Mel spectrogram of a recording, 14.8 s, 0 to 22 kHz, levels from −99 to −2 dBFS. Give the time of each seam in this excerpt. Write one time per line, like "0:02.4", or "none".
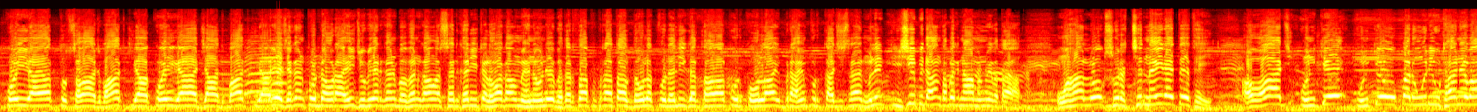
0:02.7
